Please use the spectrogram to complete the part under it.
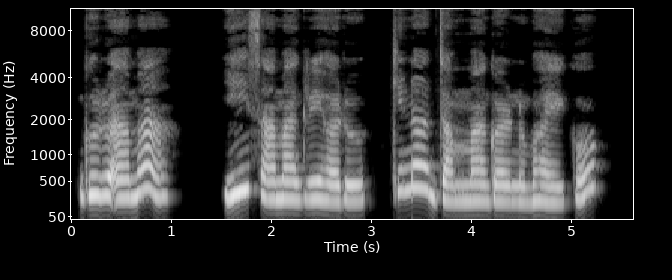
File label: girl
